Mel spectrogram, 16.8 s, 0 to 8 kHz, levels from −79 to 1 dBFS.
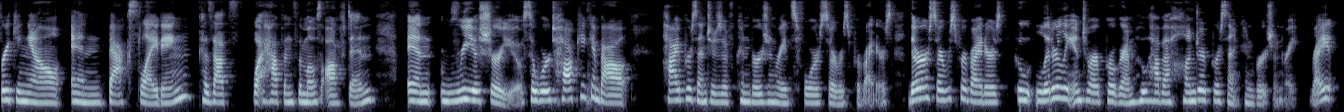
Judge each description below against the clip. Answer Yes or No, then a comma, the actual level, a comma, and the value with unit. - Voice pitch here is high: Yes, high, 195 Hz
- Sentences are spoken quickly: No, average, 150 wpm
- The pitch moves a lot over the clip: No, average, 4.0 semitones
